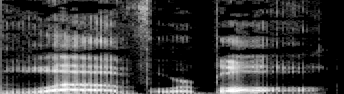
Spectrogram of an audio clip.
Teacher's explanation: English to make the l sound like in love or ball your tongue is touching the roof of your mouth just behind your teeth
